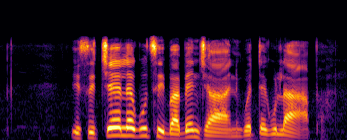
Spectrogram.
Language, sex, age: Swati, male, 25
